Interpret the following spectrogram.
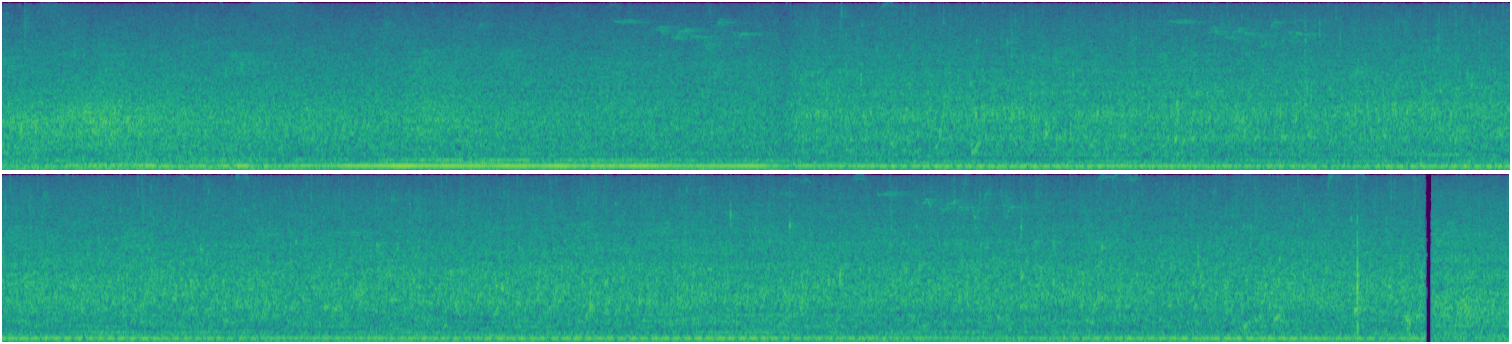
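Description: Shallow stream flowing over riffles, a steady rushing of water, with a steady low hum under it and a few faint high chirps.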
